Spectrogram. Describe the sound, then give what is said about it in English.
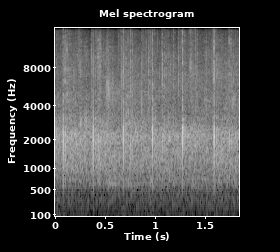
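An audience at Gospel Hope Church claps during worship in a steady wash of applause, with a few sharper claps standing out at an even, regular beat. No one speaks. “Were there some people trying to applaud?”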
